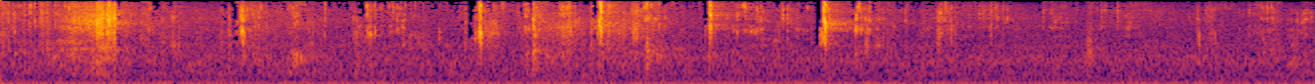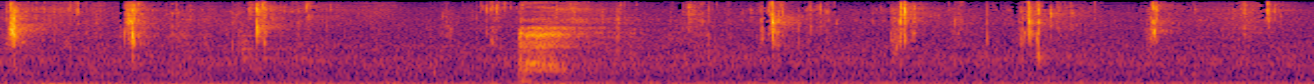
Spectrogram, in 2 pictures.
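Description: Close-miked chewing of stir-fried pig intestines and rice: irregular wet mouth clicks and smacks, over a steady low hum.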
